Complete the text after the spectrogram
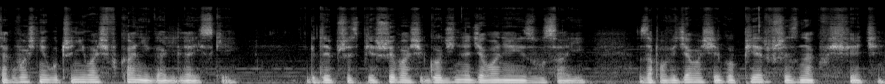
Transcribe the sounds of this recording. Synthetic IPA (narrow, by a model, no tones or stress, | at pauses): t̪aɡvwaɕɲɛut͡ʂɘɲiwaɕfkaɲiɡalʲilɛjskʲḛj | ɡd̪ɘpʂɘspʲjɛʂɘwaɕɡɔd͡ʑinɛd͡ʑawaɲajɛzusai | zapɔvʲjed͡ʑawaɕjɛɡɔpʲjɛɾfʂɘznakfɕfʲjɛt͡ɕɛ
